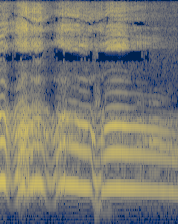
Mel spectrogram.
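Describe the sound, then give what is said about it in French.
A person's voice imitates a rooster crowing during haggling over a price: one loud, drawn-out wavering call lasting about two seconds, with a dip and a strained break midway. “Vous imitez le coq maintenant?”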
